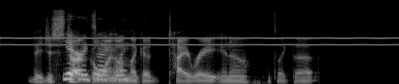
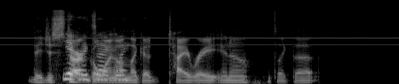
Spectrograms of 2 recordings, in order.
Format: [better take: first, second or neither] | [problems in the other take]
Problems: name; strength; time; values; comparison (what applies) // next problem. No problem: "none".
second | high-pitched whine; loud; throughout; 3.5 kHz, 6 dB below the speech; faint in the second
